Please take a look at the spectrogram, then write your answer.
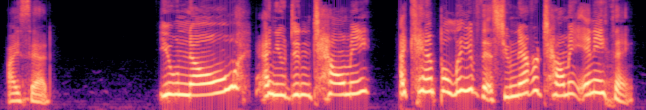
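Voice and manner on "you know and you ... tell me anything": high, outraged disbelief; indignant outburst. Acted. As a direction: protest at being left out, voice climbing. Daughter indignant at being left out.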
